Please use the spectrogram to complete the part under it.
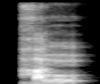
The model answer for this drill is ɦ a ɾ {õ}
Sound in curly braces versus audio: incorrect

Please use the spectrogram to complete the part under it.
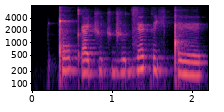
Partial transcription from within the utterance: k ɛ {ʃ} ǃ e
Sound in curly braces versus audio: incorrect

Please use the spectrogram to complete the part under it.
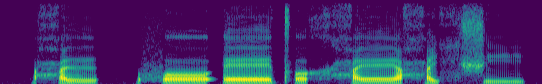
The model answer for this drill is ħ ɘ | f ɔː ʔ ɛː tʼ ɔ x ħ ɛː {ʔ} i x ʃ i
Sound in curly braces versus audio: incorrect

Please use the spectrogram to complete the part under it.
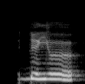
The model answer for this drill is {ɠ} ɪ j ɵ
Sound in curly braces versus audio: correct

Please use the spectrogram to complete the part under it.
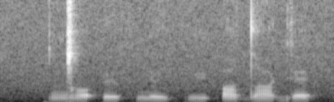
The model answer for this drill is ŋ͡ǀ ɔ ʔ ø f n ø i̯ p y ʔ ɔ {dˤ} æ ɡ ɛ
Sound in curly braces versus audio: correct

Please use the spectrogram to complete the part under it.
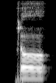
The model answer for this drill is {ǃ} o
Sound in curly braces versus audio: incorrect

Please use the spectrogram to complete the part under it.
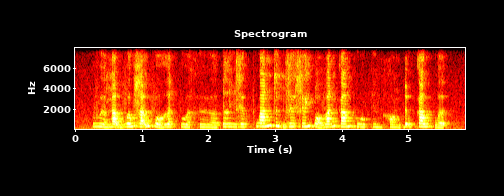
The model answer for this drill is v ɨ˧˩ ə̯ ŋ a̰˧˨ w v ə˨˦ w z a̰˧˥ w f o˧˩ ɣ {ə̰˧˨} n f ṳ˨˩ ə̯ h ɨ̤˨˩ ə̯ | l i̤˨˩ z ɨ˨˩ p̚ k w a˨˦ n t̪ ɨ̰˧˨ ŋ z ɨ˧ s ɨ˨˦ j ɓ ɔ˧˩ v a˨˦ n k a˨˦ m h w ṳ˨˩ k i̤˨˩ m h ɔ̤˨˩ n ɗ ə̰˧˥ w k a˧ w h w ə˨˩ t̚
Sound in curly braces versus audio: correct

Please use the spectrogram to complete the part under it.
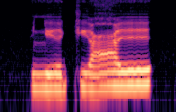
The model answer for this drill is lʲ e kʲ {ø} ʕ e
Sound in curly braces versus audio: incorrect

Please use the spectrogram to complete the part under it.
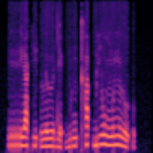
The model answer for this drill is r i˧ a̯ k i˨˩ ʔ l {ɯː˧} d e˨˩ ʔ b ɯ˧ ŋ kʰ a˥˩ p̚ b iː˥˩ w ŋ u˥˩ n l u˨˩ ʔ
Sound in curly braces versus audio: correct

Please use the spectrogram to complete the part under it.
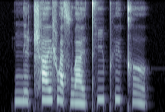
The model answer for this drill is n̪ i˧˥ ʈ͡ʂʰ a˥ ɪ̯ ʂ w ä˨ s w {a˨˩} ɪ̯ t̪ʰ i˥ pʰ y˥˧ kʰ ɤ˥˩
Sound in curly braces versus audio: correct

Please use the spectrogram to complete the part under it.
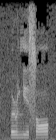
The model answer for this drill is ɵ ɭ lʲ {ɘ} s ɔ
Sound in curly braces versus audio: incorrect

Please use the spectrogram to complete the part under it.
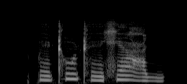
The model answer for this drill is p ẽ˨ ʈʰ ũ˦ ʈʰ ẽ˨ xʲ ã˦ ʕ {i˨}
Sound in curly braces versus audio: correct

